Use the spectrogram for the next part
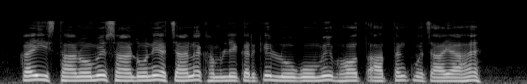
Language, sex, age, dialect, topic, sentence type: Hindi, male, 41-45, Awadhi Bundeli, agriculture, statement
